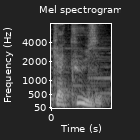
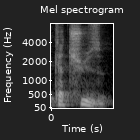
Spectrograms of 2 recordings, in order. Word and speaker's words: caghuse: Ça peut être cacuse si on est dans dans le nord du département de la Somme. Si on est dans l'ouest, c'est catchuse comme un tien.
